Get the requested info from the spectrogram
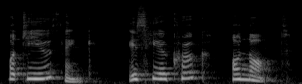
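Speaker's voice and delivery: high, asking the crowd; high questioning. Acted. Asks the audience.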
